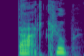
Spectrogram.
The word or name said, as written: dartklub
